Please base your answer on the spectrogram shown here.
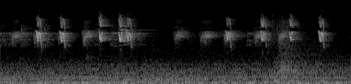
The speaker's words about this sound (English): Both birds here.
